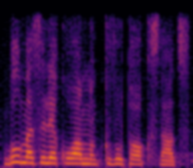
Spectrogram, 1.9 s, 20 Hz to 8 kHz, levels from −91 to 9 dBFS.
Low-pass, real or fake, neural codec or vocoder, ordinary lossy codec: 7.2 kHz; fake; codec, 16 kHz in and 24 kHz out, 0.9 kbps, LongCat-Audio-Codec, four codebook decoder; none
